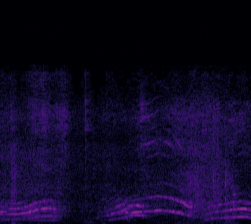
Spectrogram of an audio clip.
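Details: A newborn German Shepherd puppy, one of seven delivered in a whelping, whimpers in three quick arching whines, each rising and then sliding down, in a nasal, harmonic squeal.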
